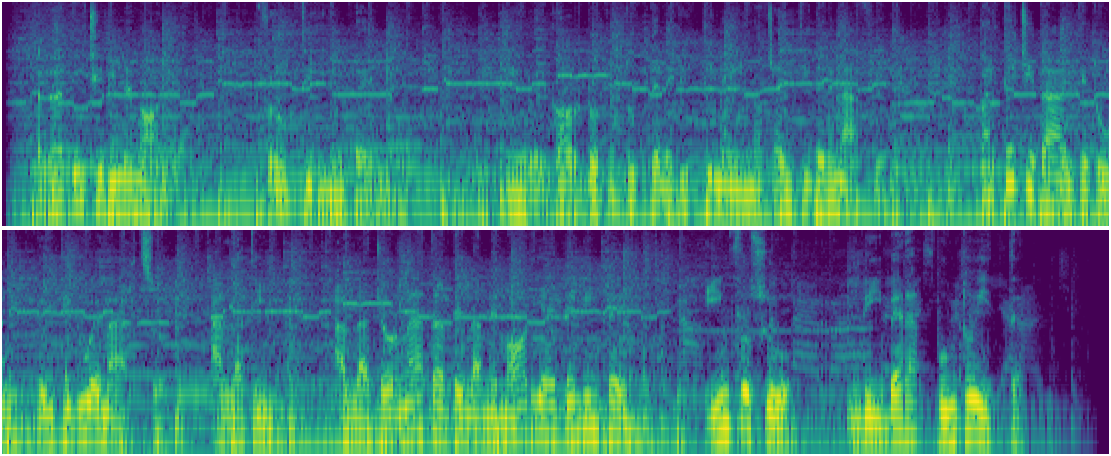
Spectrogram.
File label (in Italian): Spot radio; libera 2014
